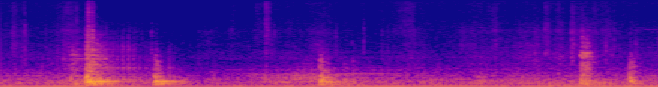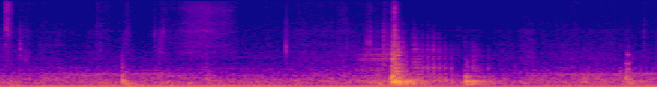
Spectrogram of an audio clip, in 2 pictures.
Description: The purpose of this video is to diagnose a clunking sound on my Ford Focus car.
